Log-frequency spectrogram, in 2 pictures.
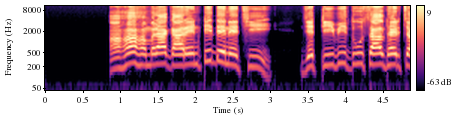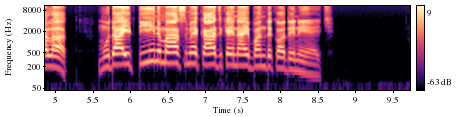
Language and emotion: Maithili, angry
